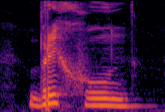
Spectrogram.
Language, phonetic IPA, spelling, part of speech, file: Ukrainian, [breˈxun], брехун, noun, Uk-брехун.ogg
- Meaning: liar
